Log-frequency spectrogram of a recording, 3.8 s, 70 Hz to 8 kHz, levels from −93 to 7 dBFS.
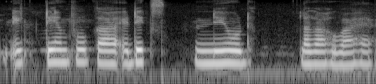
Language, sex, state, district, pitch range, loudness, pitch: Hindi, female, Jharkhand, Garhwa, 220-240 Hz, -16 LUFS, 225 Hz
